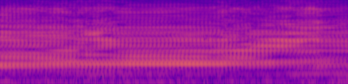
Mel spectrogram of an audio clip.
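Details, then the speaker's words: WAHL PCMC Pet Clipper (made in America) that won't cut: a steady buzzing hum with no cutting chatter, the motor is energised but the blades stay still; an electromagnetic coil or lever amplitude adjustment problem is suspected, not confirmed. "There is a rumble. The knives do not move"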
